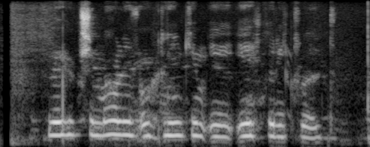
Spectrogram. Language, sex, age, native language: Icelandic, male, 11, Polish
